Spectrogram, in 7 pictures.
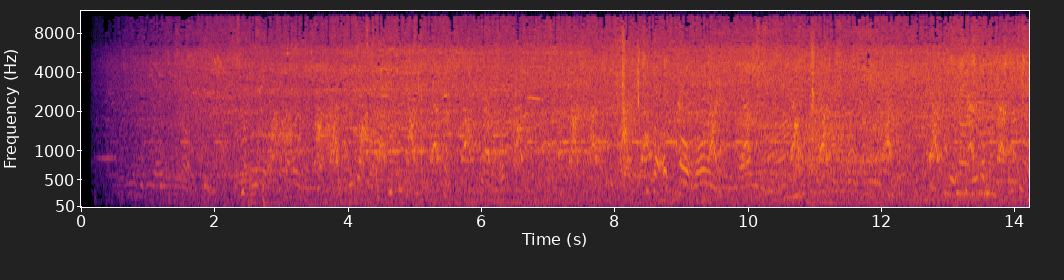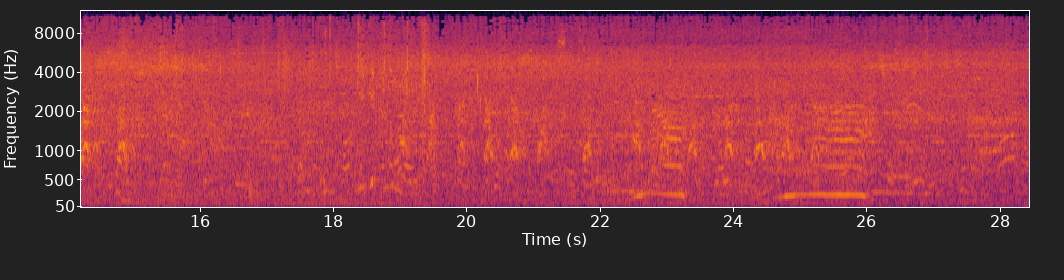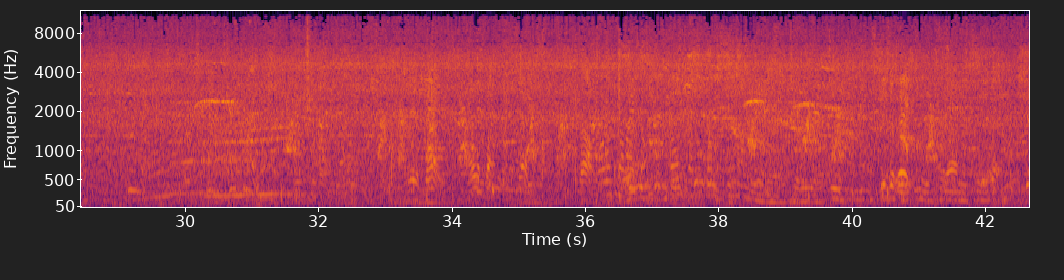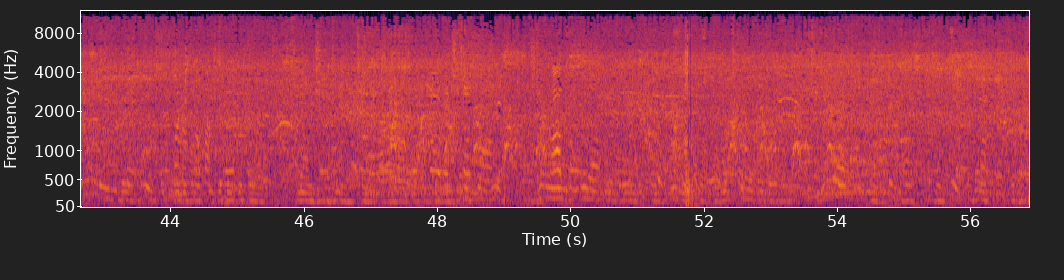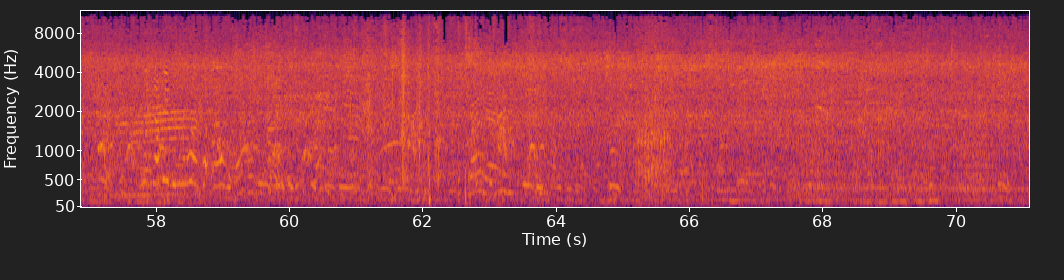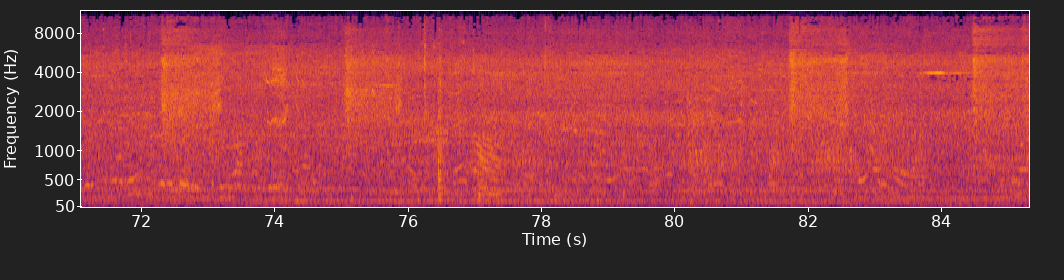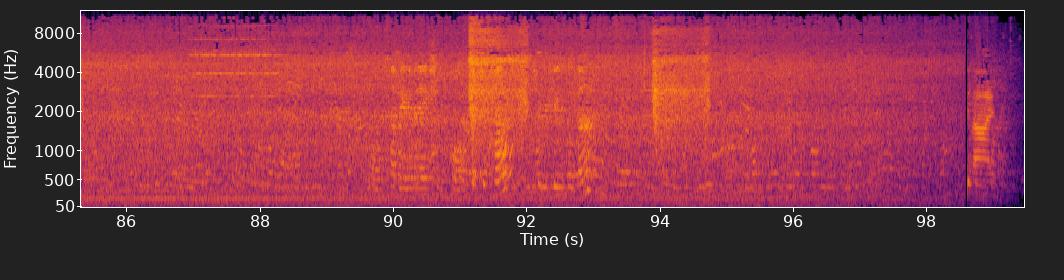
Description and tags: horse trial ambience 1
Recorded at the East Yorkshire village of Eastrington at their 100th summer fayre on 20th June 2009. Held in the village field, there were a few hundred people attending. Around the perimeter were stalls, to one end were the farmers displaying animals and machinery and a horse jumping competition. At the other end was the fairground, a brass band and food tents.
show-jumping, england, fair, horse-riding, horse, countryside, summer, horses, gala, fayre, field-recording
